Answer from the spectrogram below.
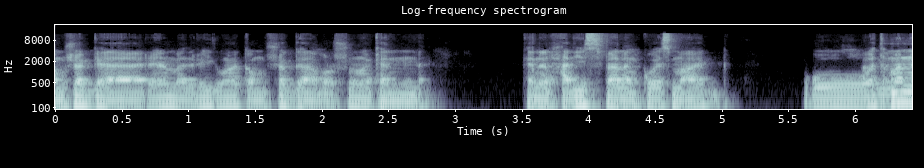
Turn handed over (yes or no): no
